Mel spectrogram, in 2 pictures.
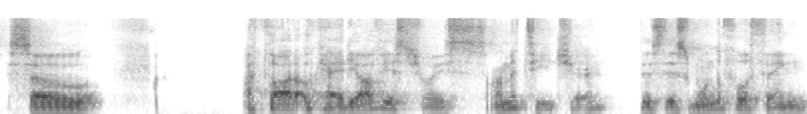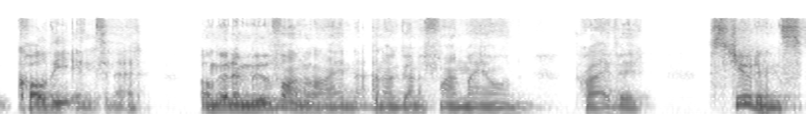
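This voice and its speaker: An Irish man in his thirties giving an energetic, encouraging webinar presentation over a video call. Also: sits low. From Ireland. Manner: energetic, encouraging, with frequent restarts.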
